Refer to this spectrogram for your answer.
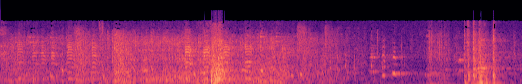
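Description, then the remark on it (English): An old motor car, driven up by a chauffeur, sputters and chugs with loud, popping bursts like backfires, approaching and growing louder before it rattles unevenly near the end. “Is my horseless carriage ready? The chauffeur is pulling it here now.”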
